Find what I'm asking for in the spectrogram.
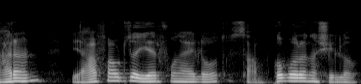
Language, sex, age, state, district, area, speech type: Goan Konkani, male, 18-30, Goa, Ponda, rural, spontaneous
